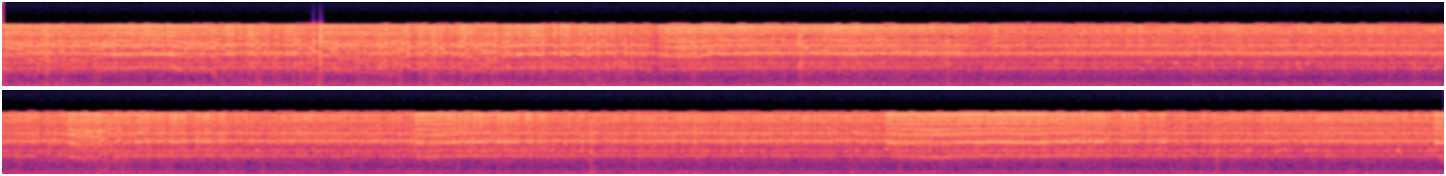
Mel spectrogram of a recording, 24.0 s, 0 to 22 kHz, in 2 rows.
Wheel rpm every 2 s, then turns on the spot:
220, 220, 220, 230, 230, 230, 230, 230, 230, 230, 230, 230.
none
